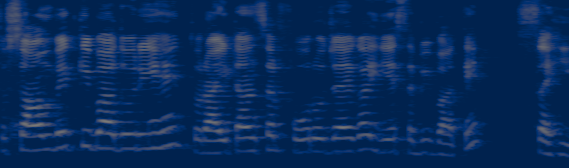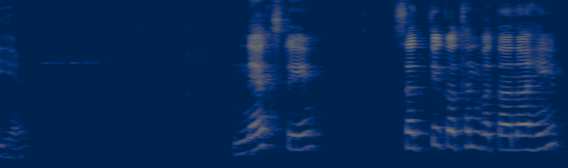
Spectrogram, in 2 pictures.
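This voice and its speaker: Higher-pitched woman teaching. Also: expressive, a little slow, pauses often, a little mellow. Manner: instructional, reads out items one by one. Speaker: teacher, exam quiz presenter. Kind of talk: question-and-answer exam lesson, reading options then giving answers.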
